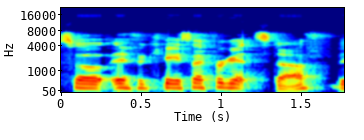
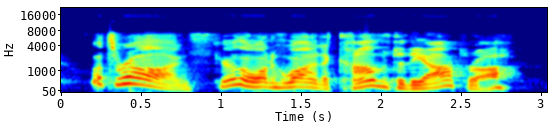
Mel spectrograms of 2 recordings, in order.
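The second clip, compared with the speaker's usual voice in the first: unsuccessful attempt at a pompous tone; 4 semitones higher than usual. Reading a game character's line aloud, trying to sound pompous. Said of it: "I'm trying to sound pompous".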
